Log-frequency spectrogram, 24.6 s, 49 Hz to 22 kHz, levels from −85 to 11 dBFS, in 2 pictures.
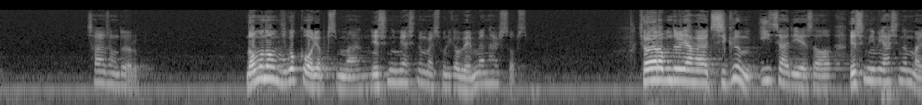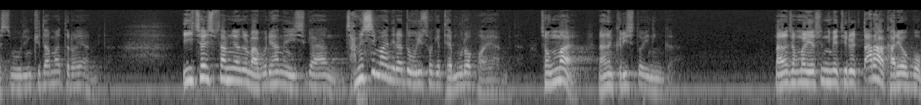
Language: Korean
